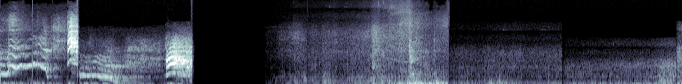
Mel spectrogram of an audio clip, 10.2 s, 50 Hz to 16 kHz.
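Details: Russian Toy Terrier named Stambul at the start of its morning, filmed on a GoPro 6: whiny, harmonic whimpers in the first seconds, punctuated by two sharp loud bursts, then a pause, door-like thumps and rustling handling noise.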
